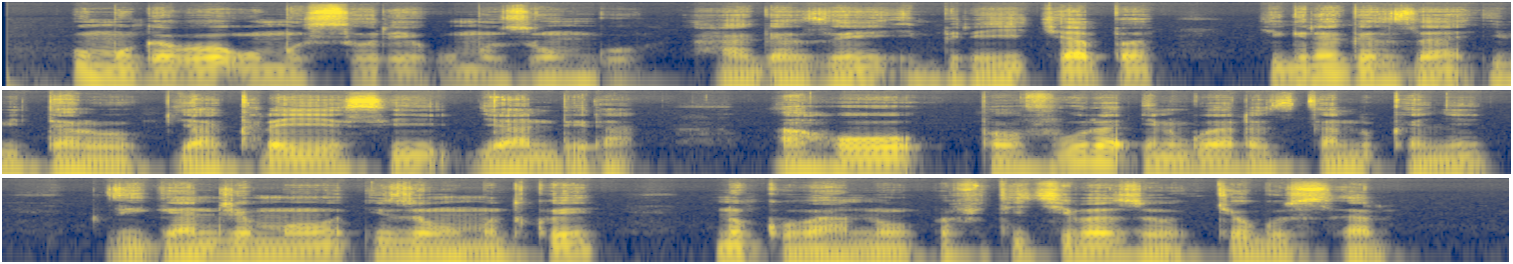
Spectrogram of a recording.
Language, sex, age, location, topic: Kinyarwanda, female, 25-35, Huye, health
